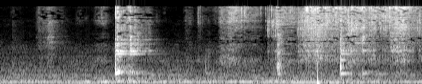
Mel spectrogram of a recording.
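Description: Roasted dried red chillies being dropped and pressed by hand into a stainless-steel mixer-grinder jar: a sharp clatter about a second in, then irregular crackling and rattling of the brittle chillies against the steel.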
